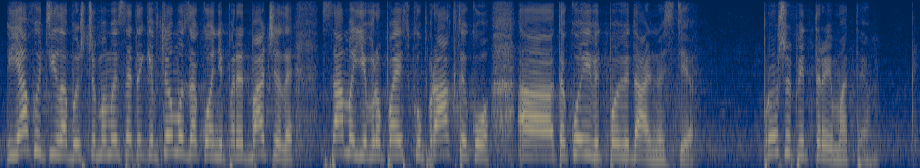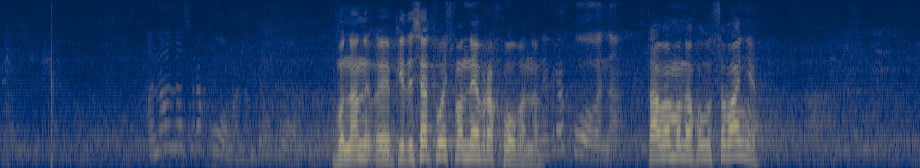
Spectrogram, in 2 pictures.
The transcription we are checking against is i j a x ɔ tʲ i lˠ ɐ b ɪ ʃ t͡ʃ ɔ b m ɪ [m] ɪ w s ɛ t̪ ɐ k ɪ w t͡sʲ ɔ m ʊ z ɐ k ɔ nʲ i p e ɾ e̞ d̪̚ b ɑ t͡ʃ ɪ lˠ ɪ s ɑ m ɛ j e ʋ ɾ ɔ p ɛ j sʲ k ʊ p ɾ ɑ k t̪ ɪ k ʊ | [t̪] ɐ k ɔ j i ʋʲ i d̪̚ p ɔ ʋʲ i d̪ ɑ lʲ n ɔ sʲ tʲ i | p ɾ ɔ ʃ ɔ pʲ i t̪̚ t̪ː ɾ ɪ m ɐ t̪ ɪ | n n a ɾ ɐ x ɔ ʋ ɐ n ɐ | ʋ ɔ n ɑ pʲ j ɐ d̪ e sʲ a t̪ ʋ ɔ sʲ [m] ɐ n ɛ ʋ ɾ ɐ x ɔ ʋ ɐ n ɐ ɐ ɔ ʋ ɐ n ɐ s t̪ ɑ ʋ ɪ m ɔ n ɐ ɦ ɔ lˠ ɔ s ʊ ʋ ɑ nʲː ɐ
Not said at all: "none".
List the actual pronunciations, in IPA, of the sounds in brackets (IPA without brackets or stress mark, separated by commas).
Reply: m, t̪, m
